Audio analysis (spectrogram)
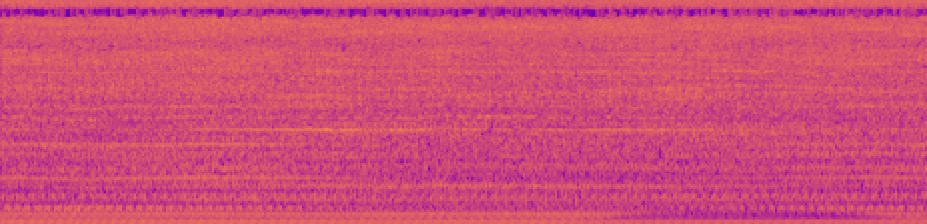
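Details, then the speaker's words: Nissan at idle, cold weather: faint thin whine over engine hum, normally louder; runs fine with no power loss, but owner suspects the couple-year-old remanufactured alternator is failing and replaces it. "Well, some days, most days, it's normally louder than that, but it's whining. It's got a decent whine to it."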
